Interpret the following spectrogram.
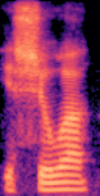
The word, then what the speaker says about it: Yeshua: more Hebrew name uh it became short and abbreviated to the Aramaic Yeshua or Yeshua so that would be the more proper pronunciation okay okay because you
